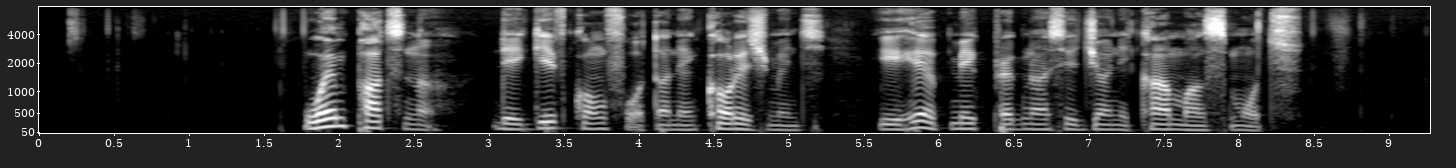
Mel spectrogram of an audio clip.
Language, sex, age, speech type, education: Nigerian Pidgin, male, 15-29, spontaneous, tertiary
